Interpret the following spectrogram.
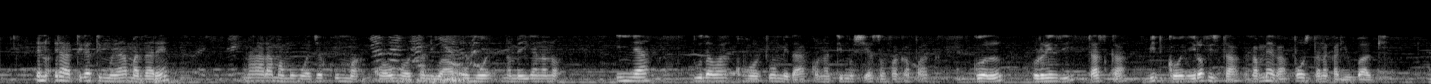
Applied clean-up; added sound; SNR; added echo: none; none; none; reverberation time 1.0 s.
